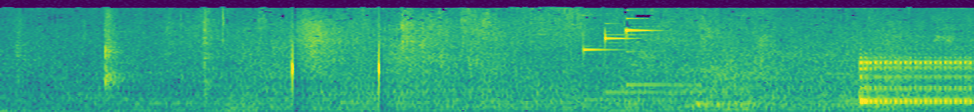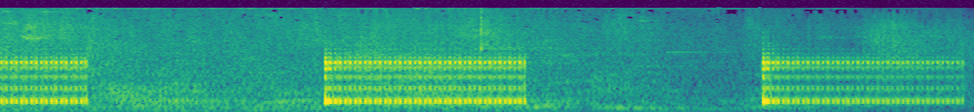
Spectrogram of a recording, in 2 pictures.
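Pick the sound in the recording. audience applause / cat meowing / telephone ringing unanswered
telephone ringing unanswered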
